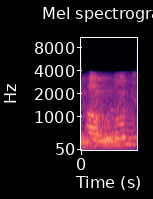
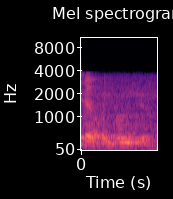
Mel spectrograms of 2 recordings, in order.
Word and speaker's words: Ubuntu: Ubuntu. – Ubuntu.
